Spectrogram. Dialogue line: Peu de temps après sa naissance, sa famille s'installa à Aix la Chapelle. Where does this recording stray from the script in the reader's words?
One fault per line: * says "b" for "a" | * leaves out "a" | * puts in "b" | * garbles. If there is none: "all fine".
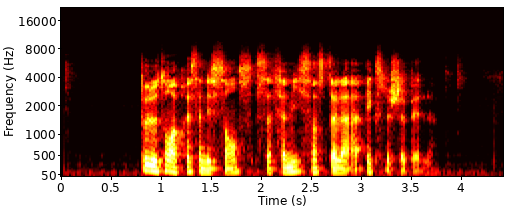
all fine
